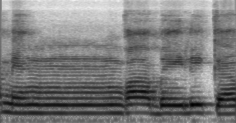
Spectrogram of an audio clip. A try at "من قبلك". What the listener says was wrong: ഇവിടെ നിയമങ്ങളൊക്കെ പാലിച്ചിട്ടുണ്ട്, പക്ഷെ രണ്ടക്ഷരങ്ങളുടെ സിഫത്തുകളൊന്നും പാലിച്ചിട്ടില്ല. ഒന്ന് സായിന്റെ, രണ്ട് ഖാഫിന്റെ. മിൻ ഖബ്ലു മിൻ ഖബ്ലിക ഖബ്ലിക. ആ ഖാഫ് ഹെൽത്തി ആയിട്ട് വരുമ്പോഴേ അതിന്റെ സിഫത്ത് പൂർണ്ണമാകും. മിൻ ഖബ്ലിക എന്താ പോരാ, ഖബ്ലിക മിൻ ഖബ്ലിക.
